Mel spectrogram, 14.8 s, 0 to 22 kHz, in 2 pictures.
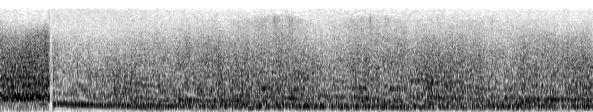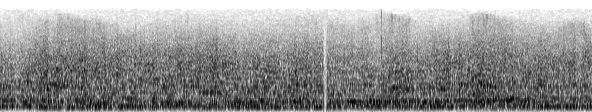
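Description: Lotus 98T racing cars at Spa scream past in a loud, continuous engine drone whose pitch sweeps down and rises again as the cars shift and pass, with no voices over it.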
